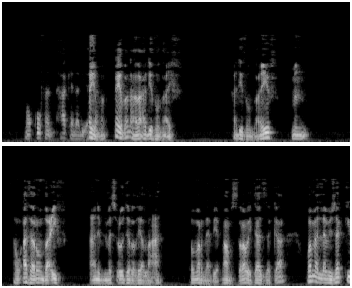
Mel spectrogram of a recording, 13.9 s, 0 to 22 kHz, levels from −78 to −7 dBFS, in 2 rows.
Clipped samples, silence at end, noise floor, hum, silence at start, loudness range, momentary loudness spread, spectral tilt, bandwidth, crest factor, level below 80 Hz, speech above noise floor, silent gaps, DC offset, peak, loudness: under 0.1%; 0 s; -64 dBFS; none; 0.45 s; 4 LU; 13 LU; -6 dB/octave; 8.8 kHz; 22 dB; -50 dBFS; 38 dB; none; under 0.1%; -6 dBFS; -27 LUFS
